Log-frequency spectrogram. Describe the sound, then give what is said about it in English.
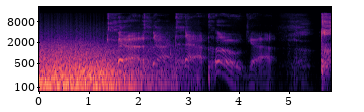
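A loud blast erupts and rumbles heavily for a couple of seconds before fading, followed by strained, groaning voices in the quiet aftermath. “It would take more than an explosion to kill me.”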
